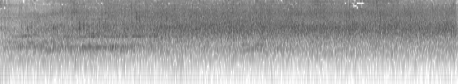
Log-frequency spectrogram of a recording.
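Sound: audience applauding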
